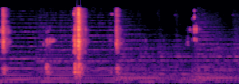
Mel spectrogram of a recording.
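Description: Small hard items clicking and clacking as a container of pens and loose fountain-pen nibs is rummaged through: about five short sharp clicks, the loudest just under a second in. Soft background music plays underneath.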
